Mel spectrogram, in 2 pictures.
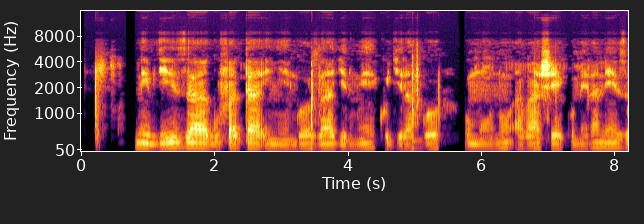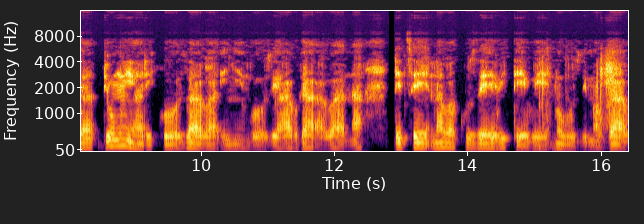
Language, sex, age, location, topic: Kinyarwanda, male, 25-35, Huye, health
